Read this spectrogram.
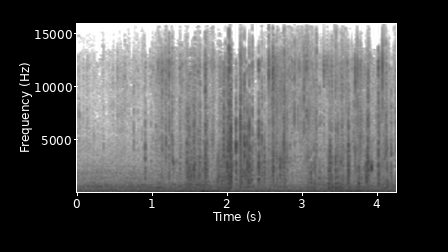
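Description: Crusty pastry tears apart.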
